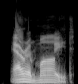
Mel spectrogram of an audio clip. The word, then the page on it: eremite: American English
